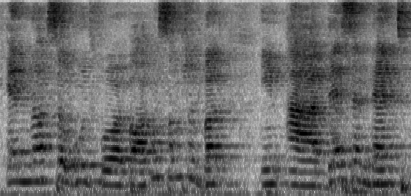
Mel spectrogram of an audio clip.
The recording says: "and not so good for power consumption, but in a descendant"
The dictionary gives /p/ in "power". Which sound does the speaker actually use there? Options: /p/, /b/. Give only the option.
/b/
